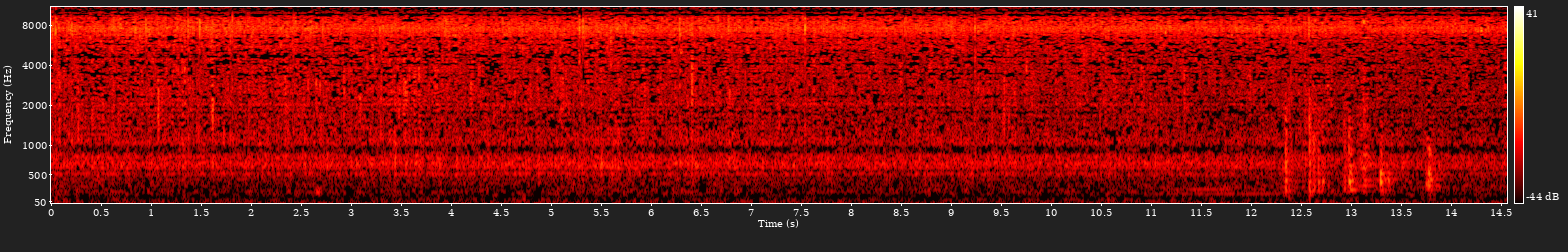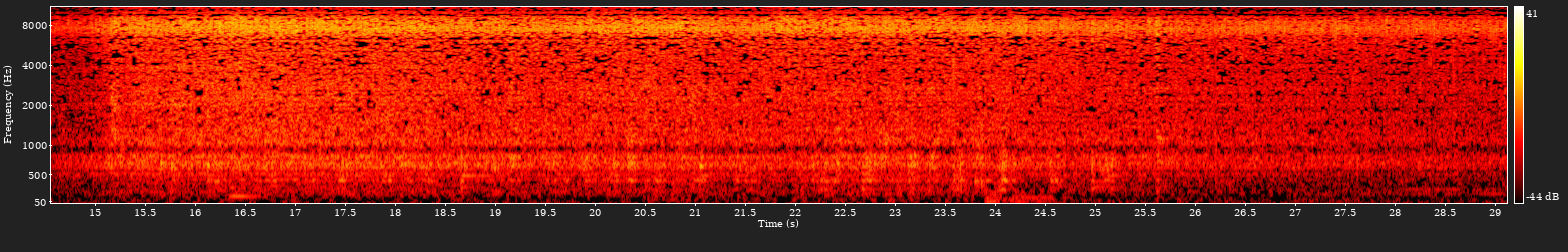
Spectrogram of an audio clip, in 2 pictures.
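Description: Onions and spices frying in hot oil in a steel wok: a steady sizzle that turns much louder about halfway through, when the spiced onion mixture is being stirred with a spoon, and eases a little near the end.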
